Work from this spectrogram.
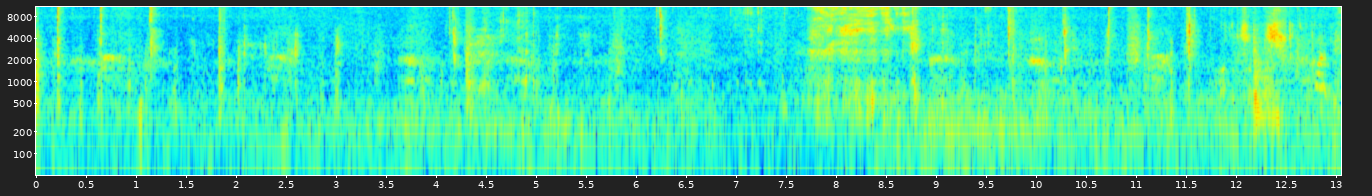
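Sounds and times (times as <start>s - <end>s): crunchy rustling: 0.0s - 13.0s
person chewing food: 0.0s - 13.0s.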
